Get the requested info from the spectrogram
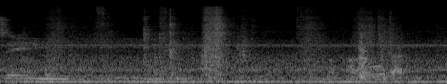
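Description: Items being rummaged through and handled, with a few short scrapes and rustles, over a steady low hum.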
